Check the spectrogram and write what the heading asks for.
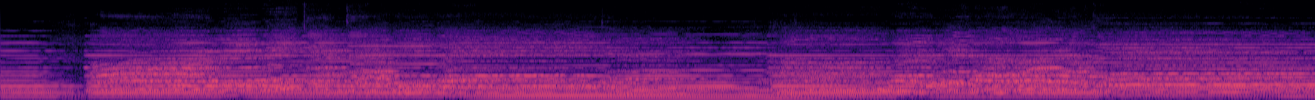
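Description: Slow hymn sung by a group of voices over sustained instrumental accompaniment, with a brief breath between phrases about a second in.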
